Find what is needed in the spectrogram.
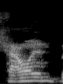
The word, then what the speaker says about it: Keown: In Tennessee, I guess, first of all, it's my last name's actually pronounced Cowan.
